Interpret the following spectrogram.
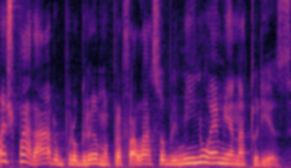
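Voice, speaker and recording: A dark, mellow tone carries a woman's lively intonation. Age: 60s. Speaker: occultist and religion scholar presenting her own show. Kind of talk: monologue talk to viewers.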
